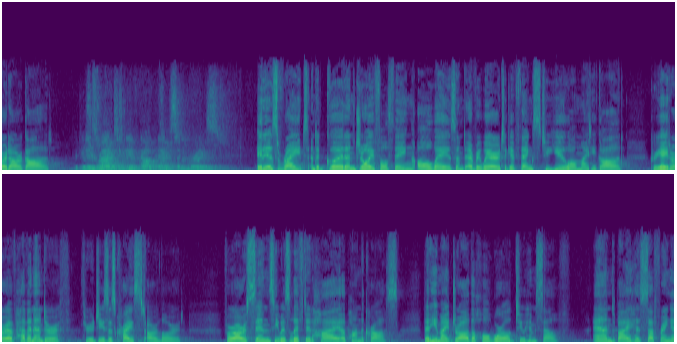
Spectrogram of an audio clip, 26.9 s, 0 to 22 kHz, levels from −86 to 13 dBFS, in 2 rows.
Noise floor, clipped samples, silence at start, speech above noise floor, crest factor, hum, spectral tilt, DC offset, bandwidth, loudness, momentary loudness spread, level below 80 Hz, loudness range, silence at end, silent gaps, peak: -51 dBFS; under 0.1%; 0 s; 30 dB; 18 dB; none; -4.5 dB/octave; under 0.1%; 15 kHz; -21 LUFS; 16 LU; -50 dBFS; 6 LU; 0 s; none; -4 dBFS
